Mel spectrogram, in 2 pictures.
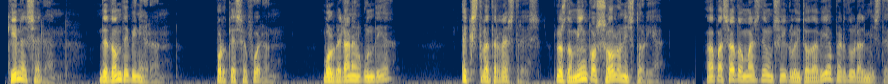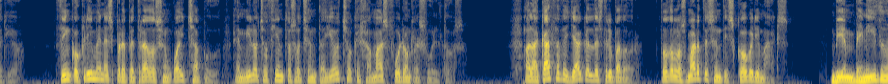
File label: Narrative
